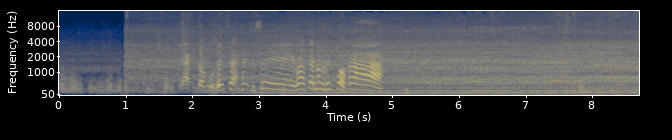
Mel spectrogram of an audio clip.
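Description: A tractor engine rumbles close by and revs up.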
